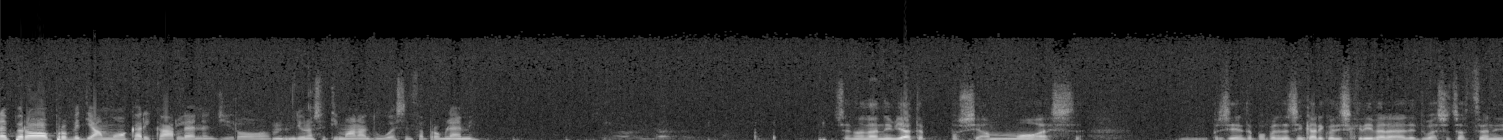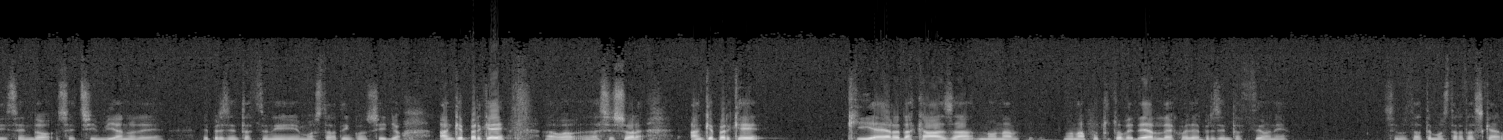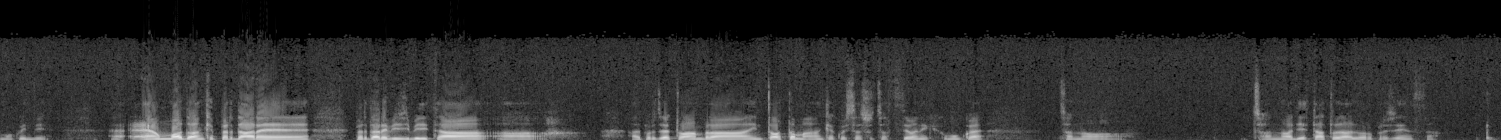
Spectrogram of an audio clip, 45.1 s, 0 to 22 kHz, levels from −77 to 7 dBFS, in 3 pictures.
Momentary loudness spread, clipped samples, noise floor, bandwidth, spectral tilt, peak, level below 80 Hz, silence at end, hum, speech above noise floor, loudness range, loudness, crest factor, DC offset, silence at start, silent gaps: 18 LU; 0.2%; -45 dBFS; 17 kHz; -5.5 dB/octave; 0 dBFS; -44 dBFS; 0.1 s; none; 29 dB; 11 LU; -16 LUFS; 18 dB; under 0.1%; 0 s; none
